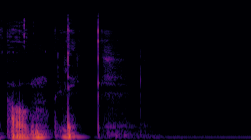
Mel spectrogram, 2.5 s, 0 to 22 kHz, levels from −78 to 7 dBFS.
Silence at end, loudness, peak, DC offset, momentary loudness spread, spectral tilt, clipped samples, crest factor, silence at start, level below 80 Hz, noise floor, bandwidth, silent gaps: 1.35 s; -35 LUFS; -12 dBFS; under 0.1%; 19 LU; -6 dB/octave; under 0.1%; 26 dB; 0.05 s; -44 dBFS; -69 dBFS; 15 kHz; none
